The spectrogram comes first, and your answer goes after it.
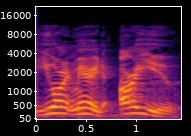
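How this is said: The voice falls at the end.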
